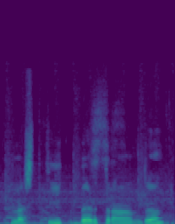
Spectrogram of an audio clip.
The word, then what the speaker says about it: Plastic Bertrand: Da Mauro Plastic Bertrand, pronuncia giusta? – Sì, perfetta.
